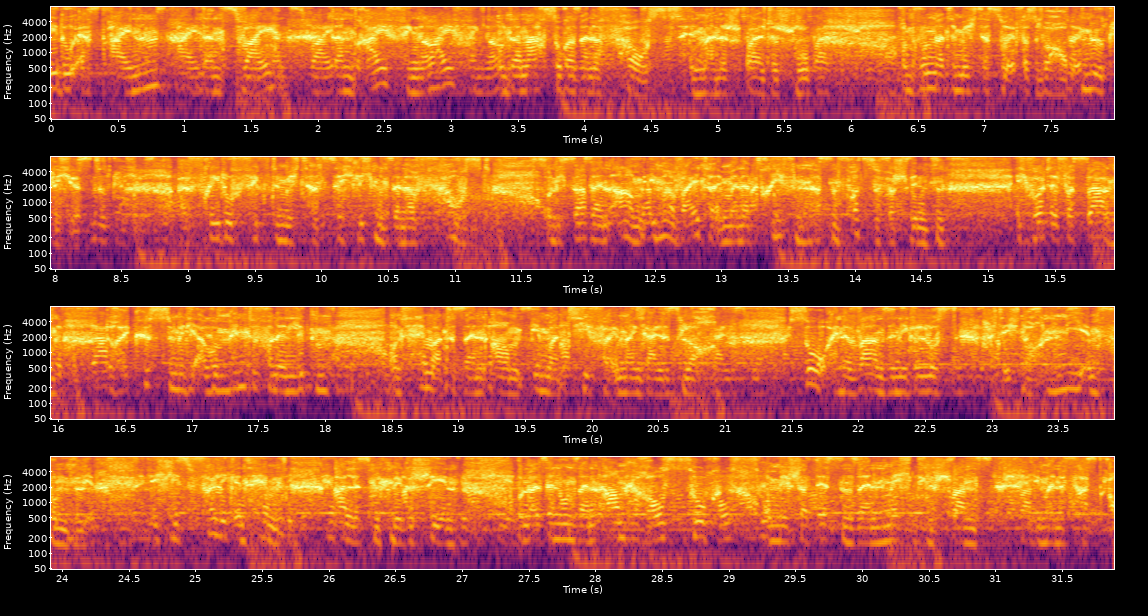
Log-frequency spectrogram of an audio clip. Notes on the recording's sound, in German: Love Music Festival 2017 - Livemitschnitt. Love Music Festival 2017 - Elbauenpark Magdeburg.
